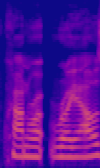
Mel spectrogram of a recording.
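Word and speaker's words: Crown Royal: So last night I brought on a bottle of Crown Royale. Is that how you say it? – Yeah.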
